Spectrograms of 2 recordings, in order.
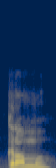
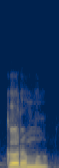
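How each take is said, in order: First: ਕ੍ਰਮ said "kramm", k and r joined; half r. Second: ਕਰਮ said "ka-ram", vowel before the r; full r. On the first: Teacher gives the contrast, ਕ੍ਰਮ as "kramm". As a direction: run k straight into r in ਕ੍ਰਮ. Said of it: "ਰਾਰਾ ਅੱਧਾ ਹੋ ਗਿਆ". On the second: Teacher gives an example, ਕਰਮ as "karam". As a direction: give ਕਰਮ a whole r. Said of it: "ਰਾਰਾ ਪੂਰਾ ਹੋ ਗਿਆ". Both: Shown as a demonstration.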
